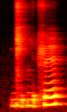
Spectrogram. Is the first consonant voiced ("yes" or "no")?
yes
